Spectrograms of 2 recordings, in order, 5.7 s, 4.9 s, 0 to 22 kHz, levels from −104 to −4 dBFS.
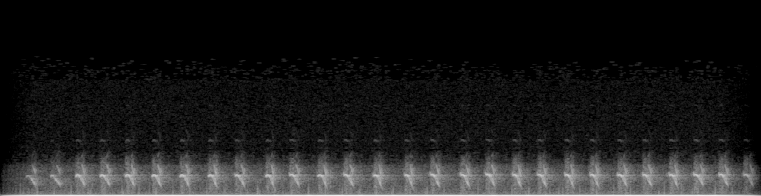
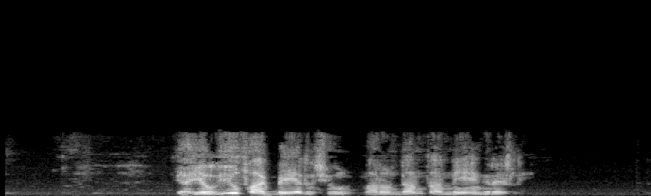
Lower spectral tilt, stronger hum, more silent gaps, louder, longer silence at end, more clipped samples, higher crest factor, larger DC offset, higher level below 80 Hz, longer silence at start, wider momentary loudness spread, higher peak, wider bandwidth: first, -6.5 dB/octave vs -4 dB/octave; neither; neither; second, -31 LUFS vs -21 LUFS; second, 0 s vs 1.05 s; neither; second, 14 dB vs 22 dB; first, 40% vs under 0.1%; first, -36 dBFS vs -70 dBFS; second, 0 s vs 1.35 s; second, 2 LU vs 15 LU; second, -6 dBFS vs -2 dBFS; second, 4.5 kHz vs 7.4 kHz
